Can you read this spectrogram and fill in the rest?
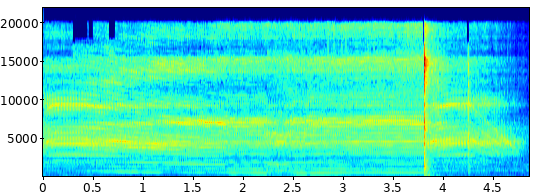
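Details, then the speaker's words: Grand Design Momentum RV after conversion from electric drum to disc brakes, second bleed pass, pump activated: whine winds up then gurgles briefly instead of deadheading immediately; air still in brake lines, needs another bleed. "So you hear that pump wind up, and instead of immediately winding up to max power, it's winding up and then it kind of hits max power and gurgles for a second. That means we still have some air in the lines."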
